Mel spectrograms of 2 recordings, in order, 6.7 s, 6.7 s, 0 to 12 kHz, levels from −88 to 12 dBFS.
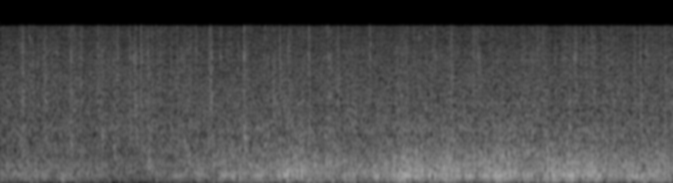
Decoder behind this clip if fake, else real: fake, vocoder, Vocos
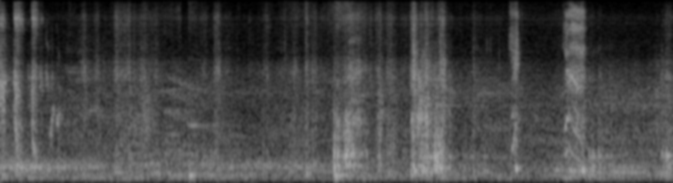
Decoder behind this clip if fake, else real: real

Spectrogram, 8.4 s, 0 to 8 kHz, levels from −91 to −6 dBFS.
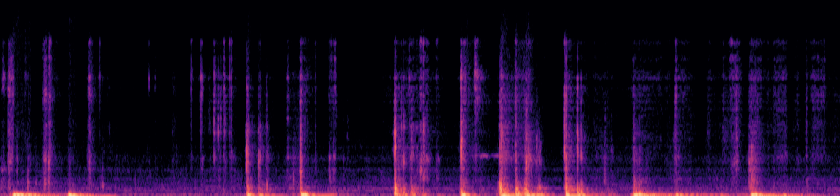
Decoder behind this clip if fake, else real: fake, codec, SNAC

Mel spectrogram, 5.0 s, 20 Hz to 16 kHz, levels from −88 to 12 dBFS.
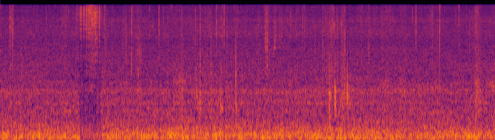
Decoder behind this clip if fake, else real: real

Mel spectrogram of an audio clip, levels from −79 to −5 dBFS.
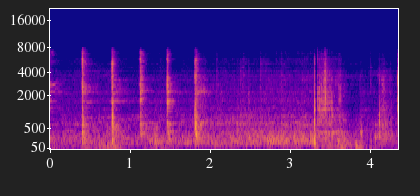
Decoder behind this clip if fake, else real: fake, codec, SNAC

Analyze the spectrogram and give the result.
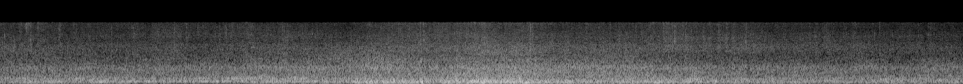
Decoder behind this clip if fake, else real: real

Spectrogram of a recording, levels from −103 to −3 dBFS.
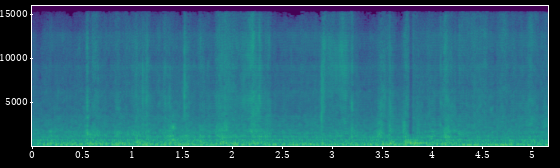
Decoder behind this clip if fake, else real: fake, vocoder, Vocos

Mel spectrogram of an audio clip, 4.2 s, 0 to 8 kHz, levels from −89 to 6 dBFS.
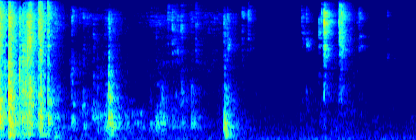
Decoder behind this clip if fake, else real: real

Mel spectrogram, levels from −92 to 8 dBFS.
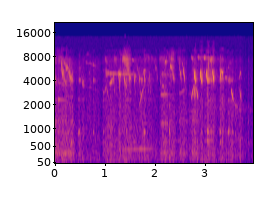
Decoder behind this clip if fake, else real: real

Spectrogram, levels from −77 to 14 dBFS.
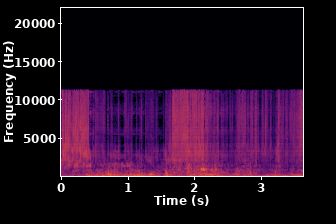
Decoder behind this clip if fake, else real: fake, vocoder, BigVGAN v2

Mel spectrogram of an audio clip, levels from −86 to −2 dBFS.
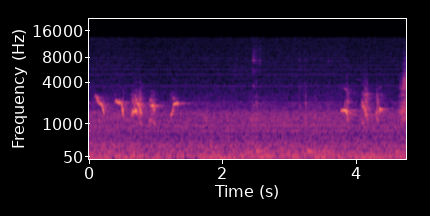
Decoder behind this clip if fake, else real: real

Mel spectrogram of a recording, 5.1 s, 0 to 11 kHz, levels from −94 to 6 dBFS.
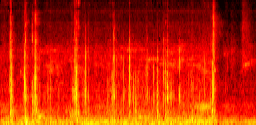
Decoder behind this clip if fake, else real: fake, vocoder, Vocos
